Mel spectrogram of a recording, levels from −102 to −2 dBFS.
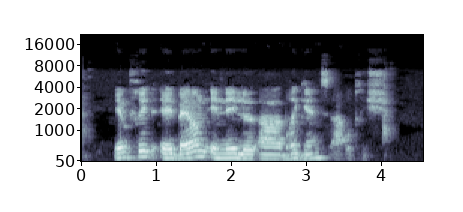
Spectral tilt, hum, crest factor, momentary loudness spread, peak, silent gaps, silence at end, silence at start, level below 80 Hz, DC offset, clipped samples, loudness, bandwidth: -4.5 dB/octave; none; 16 dB; 14 LU; -2 dBFS; none; 0.45 s; 0.05 s; -56 dBFS; under 0.1%; under 0.1%; -17 LUFS; 7.4 kHz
